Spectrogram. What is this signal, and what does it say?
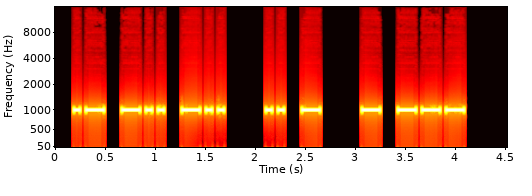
Morse code, heard as a keyed tone, about 20 wpm, 1000 Hz. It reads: ADD IT TO
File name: qotdfiles / 20wpm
